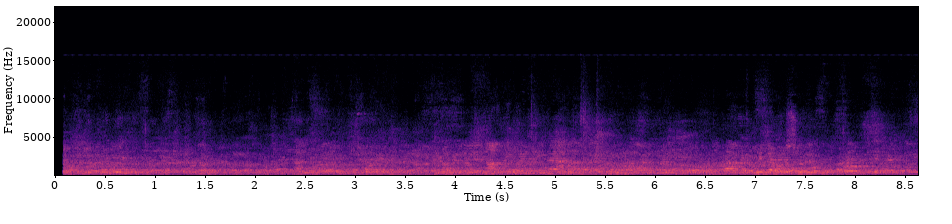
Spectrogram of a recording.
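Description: A group of singers sings together through microphones.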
